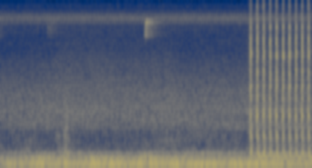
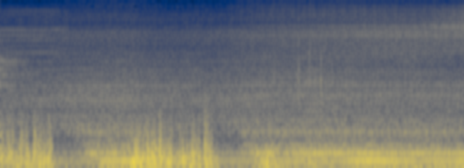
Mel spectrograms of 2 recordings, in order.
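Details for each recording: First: Dodge Caravan cabin with door open: quiet, then sudden rapid loud clicking about a dozen per second from the failing temperature blend door actuator, gears skipping; actuator being replaced. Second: Dodge Caravan after replacing the faulty HVAC blend-door actuator that was knocking and clicking under the dash; AC and heat working, steady low blower hum, no more knocking; another actuator may still need replacing.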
